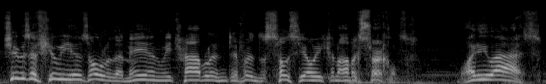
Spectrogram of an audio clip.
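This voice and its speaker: An actor playing an older, excitable male scientist who rambles through long explanations. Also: high voice, a little fast, faint music behind. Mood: chatty.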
